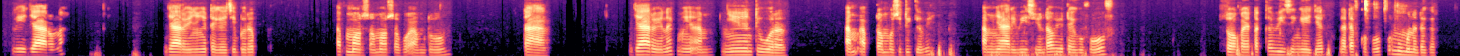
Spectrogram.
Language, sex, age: Wolof, female, 25-35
